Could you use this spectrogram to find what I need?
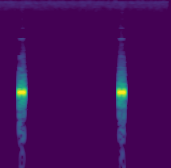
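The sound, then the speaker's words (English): Two short inserted electronic beeps, evenly spaced about a second apart, each a clean steady mid-pitched tone over silence. “I'm going to insert in, though, the little, like, beep, beep, beep, you know, so people have a chance at listening to this.”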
